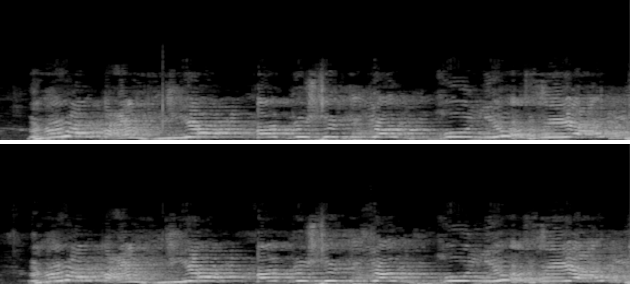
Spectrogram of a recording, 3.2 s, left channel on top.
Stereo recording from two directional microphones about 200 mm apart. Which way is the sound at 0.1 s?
45° left (ahead or behind).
